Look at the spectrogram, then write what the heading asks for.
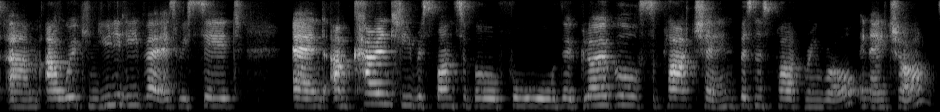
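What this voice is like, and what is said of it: South African accent. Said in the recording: “I am originally from South Africa, if anybody can pick up the accent.”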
